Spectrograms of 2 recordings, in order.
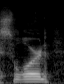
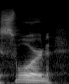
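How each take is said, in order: First: The W sound is silent. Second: The W sound is pronounced. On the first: "I don't usually say sword" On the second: "I feel the urge to say sword because there's a there's a W in there"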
